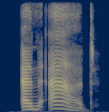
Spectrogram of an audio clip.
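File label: "an ad", female, English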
